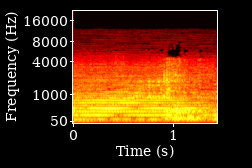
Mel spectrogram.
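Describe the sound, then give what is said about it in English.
A car engine rumbles low and steady as the vehicle crawls slowly down a driveway into rain and darkness, its hum swelling slightly midway before settling again, with no voices. “I watched a car crawl down the driveway into the rain and the darkness.”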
